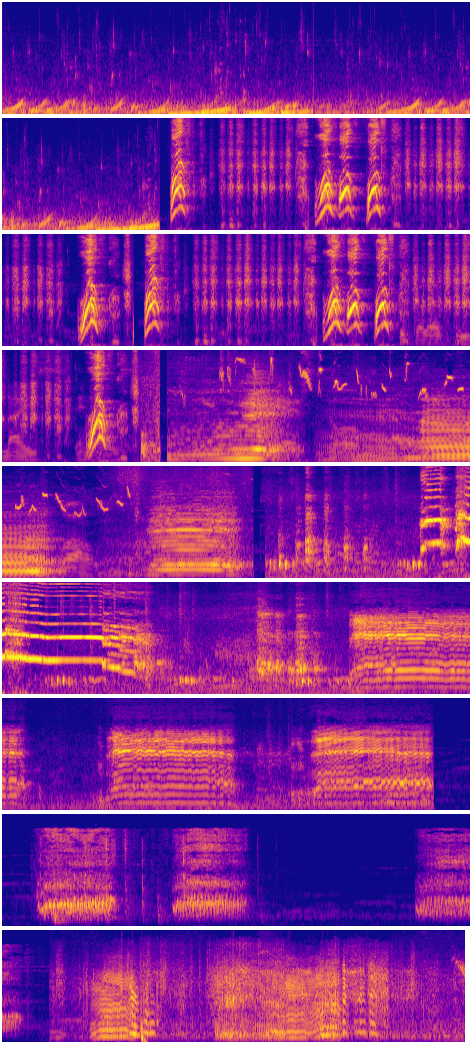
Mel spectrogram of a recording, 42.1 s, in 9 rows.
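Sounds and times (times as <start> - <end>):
cattle mooing: 15.7 - 21.2
rooster crowing: 22.9 - 25.0.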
